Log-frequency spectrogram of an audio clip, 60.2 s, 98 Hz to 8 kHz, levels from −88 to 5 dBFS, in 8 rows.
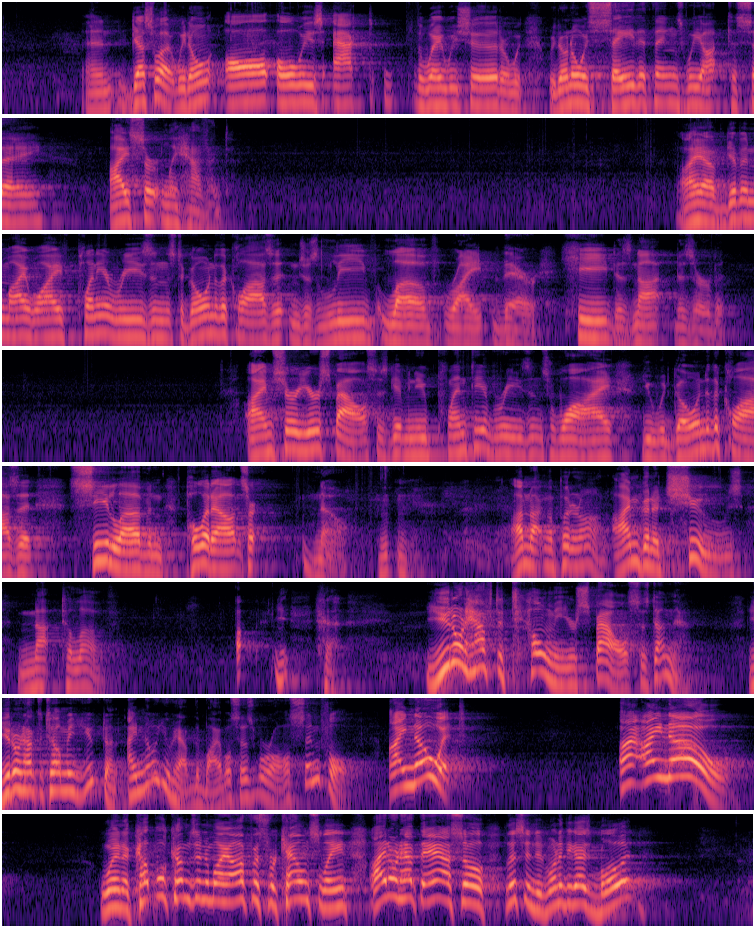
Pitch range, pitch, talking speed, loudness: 125-195 Hz, 145 Hz, 150 wpm, -23 LUFS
